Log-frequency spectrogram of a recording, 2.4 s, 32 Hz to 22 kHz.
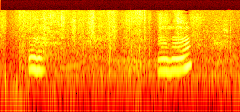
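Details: Two brief harmonic whimpers from 30-day-old Vizsla puppies of the Kalì and Fiuto litter. The first is short and level, and the second bends upward after a pause, against a quiet background.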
